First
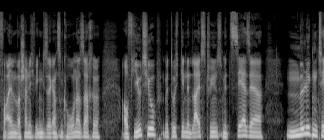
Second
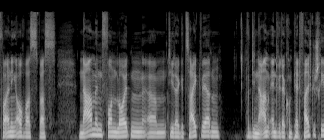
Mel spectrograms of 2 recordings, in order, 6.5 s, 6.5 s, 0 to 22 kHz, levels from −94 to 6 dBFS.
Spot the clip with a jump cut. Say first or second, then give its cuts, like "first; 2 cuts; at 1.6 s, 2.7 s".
second; 2 cuts; at 3.3 s, 4.9 s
